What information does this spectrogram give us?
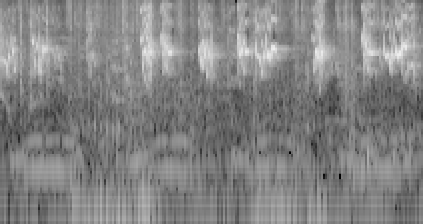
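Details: Lovebird song made of bright, piercing chirp clusters about every half second, with faint low hooting coos behind.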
